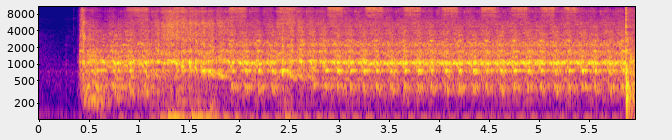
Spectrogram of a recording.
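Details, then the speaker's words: Fiat Punto GT first start after sitting a long time, previously cranking slowly: catches, runs fairly evenly several seconds, then cuts out abruptly; owner suspects it ran out of fuel or fuel is stale. "That sounded pretty good considering it's not been started for so long. Okay, so we got it started. It did cut out again."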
